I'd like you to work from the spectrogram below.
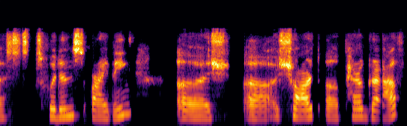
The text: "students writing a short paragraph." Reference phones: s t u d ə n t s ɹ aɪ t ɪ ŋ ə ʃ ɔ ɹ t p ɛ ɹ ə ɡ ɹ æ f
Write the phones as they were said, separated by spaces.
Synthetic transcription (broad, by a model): s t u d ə n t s ɹ aɪ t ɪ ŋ ə ʃ ɔ ɹ t p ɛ ɹ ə ɡ ɹ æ f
